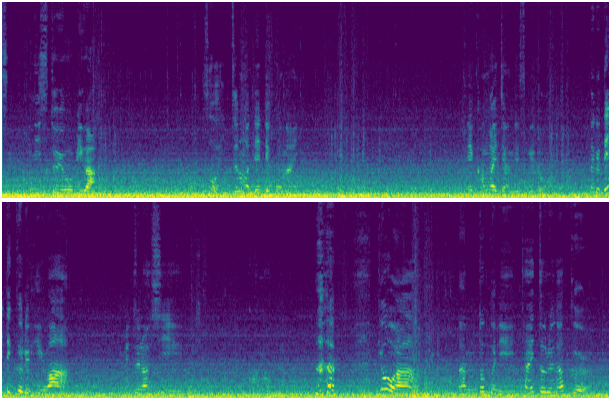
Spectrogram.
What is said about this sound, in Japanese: ダラダラとまたあの車の中スタジオなんですが話していきたいと思います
